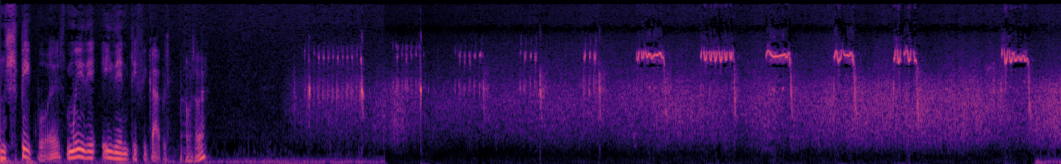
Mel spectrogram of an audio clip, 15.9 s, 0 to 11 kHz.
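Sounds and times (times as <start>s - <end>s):
speech: 0.0s - 3.2s
faint hissing background: 0.0s - 15.9s
bird chicks calling from the nest: 4.4s - 13.9s, 14.9s - 15.9s.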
